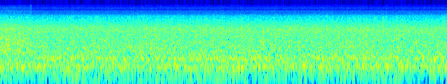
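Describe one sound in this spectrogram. A stream rushes steadily over rocks nearby.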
